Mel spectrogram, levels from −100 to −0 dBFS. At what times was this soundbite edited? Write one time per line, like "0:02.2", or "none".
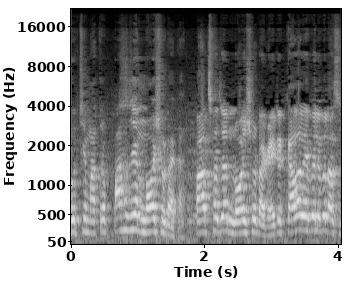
none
